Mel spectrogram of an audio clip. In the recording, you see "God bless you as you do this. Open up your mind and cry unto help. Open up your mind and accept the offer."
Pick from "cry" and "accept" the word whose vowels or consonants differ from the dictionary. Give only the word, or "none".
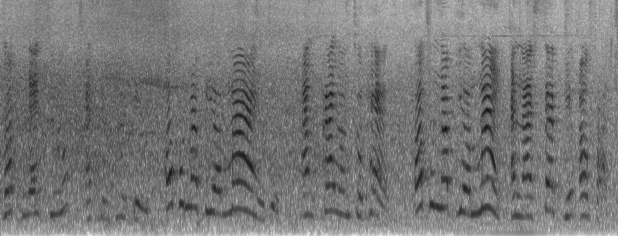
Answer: accept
